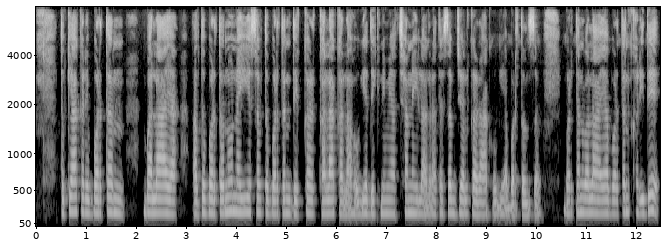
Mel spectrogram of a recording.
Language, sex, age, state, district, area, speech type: Hindi, female, 30-45, Bihar, Samastipur, rural, spontaneous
